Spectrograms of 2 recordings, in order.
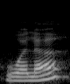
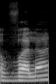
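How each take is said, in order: First: The first sound is pronounced as a rounded w. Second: The first sound is pronounced like an English v. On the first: The speaker calls it right. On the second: The speaker calls it wrong.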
